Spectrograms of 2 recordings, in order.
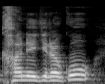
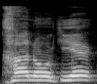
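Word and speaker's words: Carnegie: 카네기는 스코틀랜드 출신이었기 때문에 본인은 자기 이름을 카네기라고 두 번째 음절에 강세를 넣어서 소개했지만 오늘날 영미권에서는 간호기에 가깝게 이름절에 강세를 넣어서 발음하는 경우가 많다.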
